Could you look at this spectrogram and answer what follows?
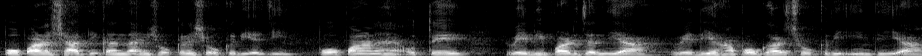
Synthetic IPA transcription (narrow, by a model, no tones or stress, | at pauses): poːpaːɽ̃ʃaːd̪ikɐ̃nd̪aːɦũʃʰoːkɾiʃoːkɪɾiəd͡ʑiːpoːpaːɽ̃ʊ̆ʊ̰t̪e | ʋeːɗipɐɽ̤ɪd͡ʑə̃nd̪iaːʋeːɗiəkʰãːpoːɡʱɐɾʃʰoːkɪɾiʔĩːn̆d̪iaːɦ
